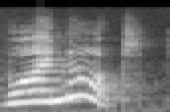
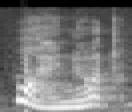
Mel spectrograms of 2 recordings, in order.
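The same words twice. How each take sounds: First: Put-on Gruffalo's child begging again, higher; high wheedling why not; high pleading repeat. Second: Said in the usual way. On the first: Child pleading with her dad.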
